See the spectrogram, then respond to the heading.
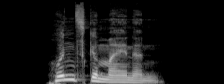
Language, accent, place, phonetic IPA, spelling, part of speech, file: German, Germany, Berlin, [ˈhʊnt͡sɡəˌmaɪ̯nən], hundsgemeinen, adjective, De-hundsgemeinen.ogg
- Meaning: inflection of hundsgemein: 1. strong genitive masculine/neuter singular 2. weak/mixed genitive/dative all-gender singular 3. strong/weak/mixed accusative masculine singular 4. strong dative plural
